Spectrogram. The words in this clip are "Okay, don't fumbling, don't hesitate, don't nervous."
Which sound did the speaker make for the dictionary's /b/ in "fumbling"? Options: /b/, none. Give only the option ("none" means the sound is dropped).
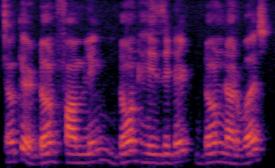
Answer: none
